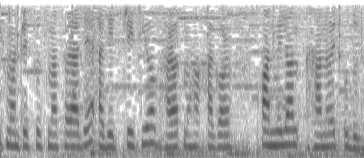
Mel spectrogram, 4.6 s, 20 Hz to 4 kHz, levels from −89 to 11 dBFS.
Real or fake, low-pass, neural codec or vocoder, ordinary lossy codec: real; 3.6 kHz; none; none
